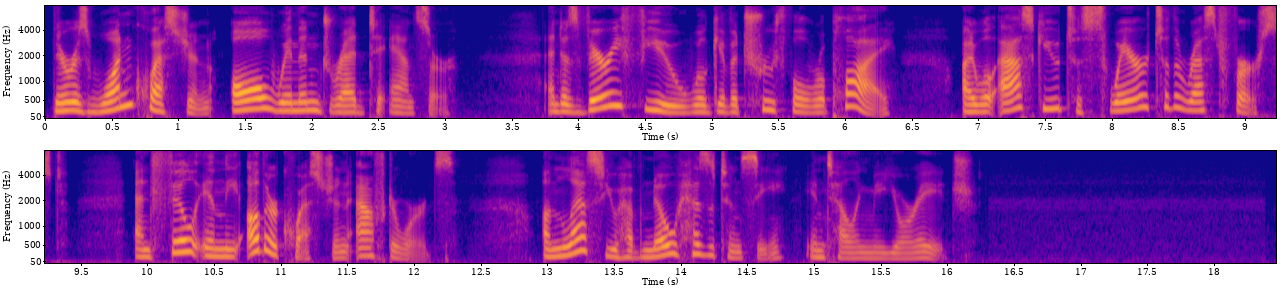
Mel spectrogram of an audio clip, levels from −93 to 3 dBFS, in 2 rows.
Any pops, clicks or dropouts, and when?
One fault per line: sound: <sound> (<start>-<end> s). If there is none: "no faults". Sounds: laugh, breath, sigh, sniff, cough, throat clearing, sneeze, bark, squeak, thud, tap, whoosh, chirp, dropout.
no faults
